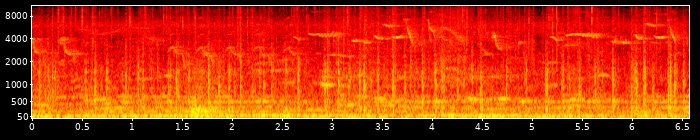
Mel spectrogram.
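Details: Budgerigars in a cage setup chattering together: many short, high chirps and quick warbled up-and-down sweeps overlapping throughout, over a steady low mechanical hum and scattered tapping clicks.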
